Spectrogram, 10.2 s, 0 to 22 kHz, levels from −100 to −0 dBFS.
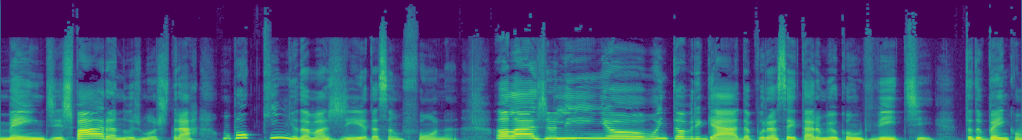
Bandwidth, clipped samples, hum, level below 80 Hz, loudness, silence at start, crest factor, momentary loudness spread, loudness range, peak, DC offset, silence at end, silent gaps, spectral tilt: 17.5 kHz; under 0.1%; none; -74 dBFS; -17 LUFS; 0 s; 16 dB; 12 LU; 4 LU; 0 dBFS; under 0.1%; 0 s; none; -4.5 dB/octave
